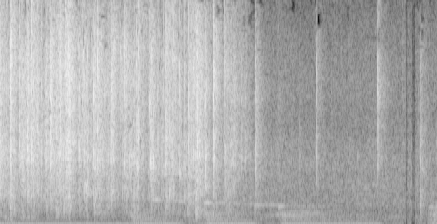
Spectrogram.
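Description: An egg omelette sizzling in butter in a nonstick frying pan, a busy crackling hiss that is loudest for the first couple of seconds and then dies down. Background music plays underneath.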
